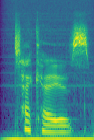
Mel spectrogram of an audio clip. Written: techos

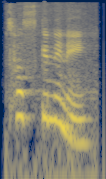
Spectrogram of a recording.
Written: tuskaninny

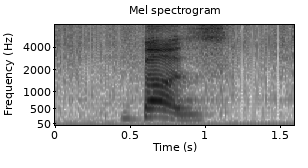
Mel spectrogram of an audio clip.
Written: buzz

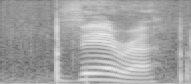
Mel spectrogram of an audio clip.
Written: vira

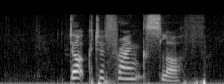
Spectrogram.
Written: dr frank sloth

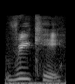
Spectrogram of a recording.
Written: ruki

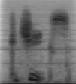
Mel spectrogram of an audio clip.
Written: kacheeks

